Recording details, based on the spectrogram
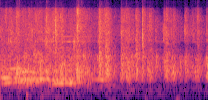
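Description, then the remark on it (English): An audience gives a clap offering to the Lord after a prayer, a dense, steady wash of many hands clapping at once with faint voices mixed in, holding a fairly even level throughout. “Can we give a clap offering to the Lord?”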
